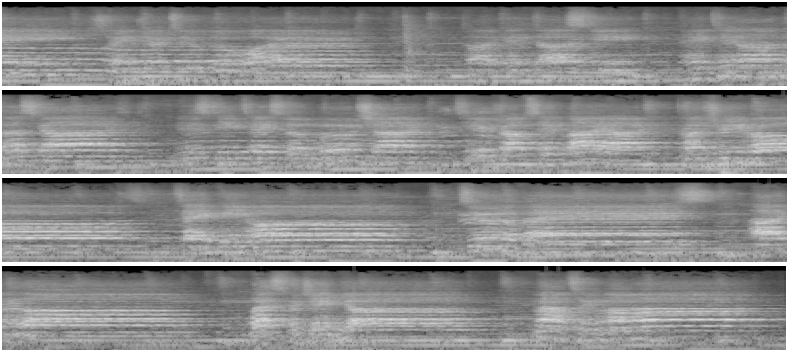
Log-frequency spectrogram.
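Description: Teenage men's chorus singing in several-part harmony, in long held phrases with short breaks between them.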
